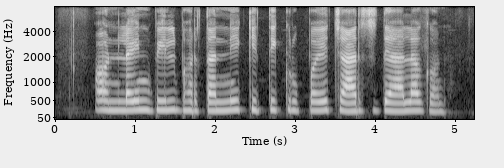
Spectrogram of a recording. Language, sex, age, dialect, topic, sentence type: Marathi, female, 18-24, Varhadi, banking, question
